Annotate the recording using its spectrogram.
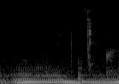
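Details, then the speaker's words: A pet dog snoring in the background of a room: a steady, low rumbling noise with a couple of faint, brief higher sounds. "sorry if you can hear butter snoring in the background it's hilarious"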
